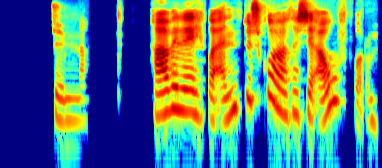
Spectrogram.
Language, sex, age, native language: Icelandic, female, 11, Icelandic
